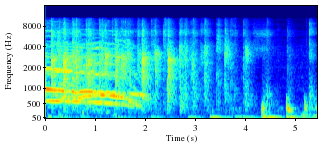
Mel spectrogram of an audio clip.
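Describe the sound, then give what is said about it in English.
An audience at a stand-up comedy show claps in dense, uneven bursts as a comedian is introduced, loud at first and gradually thinning out, with a high whistle-like cheer gliding downward near the start. “Put your hands together”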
